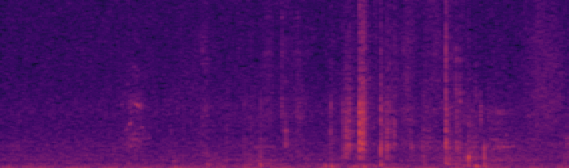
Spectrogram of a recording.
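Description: Faint handling noise: a few soft clicks and taps in the second half over a low, steady hum.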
